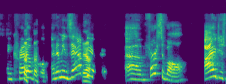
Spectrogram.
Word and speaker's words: Zapier: Like that's I mean, it's zap. You're zapping, right? Why I do know. people go to Zapier?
